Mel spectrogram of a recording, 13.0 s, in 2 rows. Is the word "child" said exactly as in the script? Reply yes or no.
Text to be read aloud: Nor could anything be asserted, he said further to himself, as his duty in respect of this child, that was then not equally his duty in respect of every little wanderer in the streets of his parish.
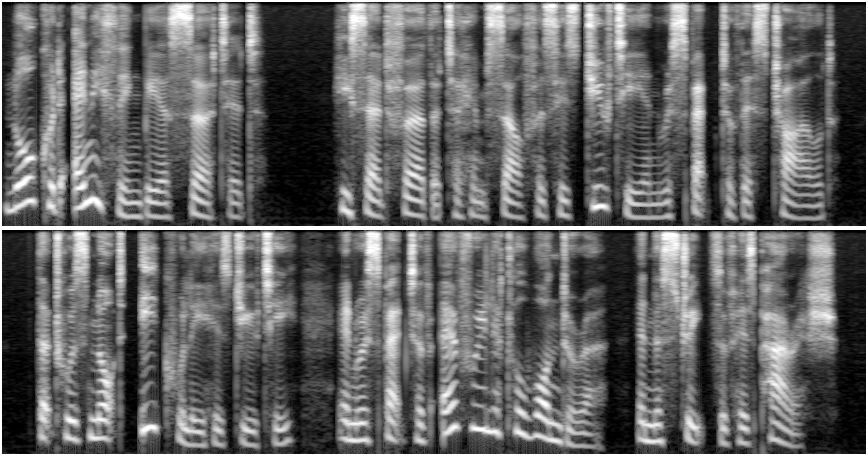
yes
